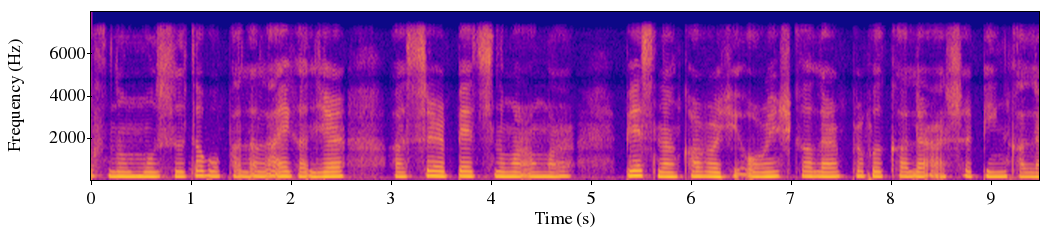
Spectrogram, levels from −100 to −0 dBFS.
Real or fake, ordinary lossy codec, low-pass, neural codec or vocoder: fake; none; 7.2 kHz; vocoder, 22.05 kHz, 80 mel bands, Vocos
